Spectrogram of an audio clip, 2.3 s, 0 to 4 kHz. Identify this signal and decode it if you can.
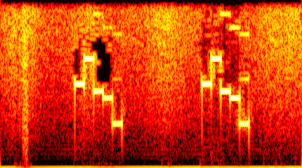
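Five-tone selective call (ZVEI), heard as quick runs of five tones, tones of about 70 ms. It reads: 88761 88761
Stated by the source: ZVEI five-tone selective call received by SDR.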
